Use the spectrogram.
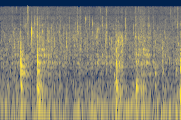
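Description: Tofu simmering in a pan, a quiet continuous bubbling sizzle with several soft clinks and stirring scrapes, close and faint.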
